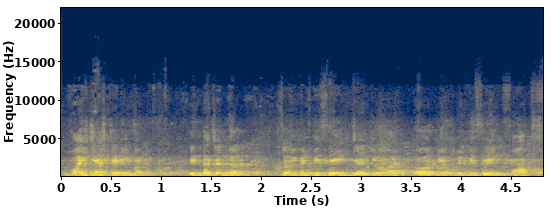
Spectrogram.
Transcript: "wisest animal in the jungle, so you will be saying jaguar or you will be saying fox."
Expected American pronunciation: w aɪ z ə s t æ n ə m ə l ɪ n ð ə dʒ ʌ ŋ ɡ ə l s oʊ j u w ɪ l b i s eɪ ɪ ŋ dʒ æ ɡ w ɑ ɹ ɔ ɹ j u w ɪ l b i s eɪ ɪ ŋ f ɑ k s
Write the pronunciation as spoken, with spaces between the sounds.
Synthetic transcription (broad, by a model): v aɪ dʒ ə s t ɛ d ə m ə n ɪ n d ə dʒ ʌ ŋ ɡ ə l s oʊ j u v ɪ l b i s eɪ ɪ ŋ dʒ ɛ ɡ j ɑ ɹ ɔ ɹ j u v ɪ l b i s eɪ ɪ ŋ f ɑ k s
